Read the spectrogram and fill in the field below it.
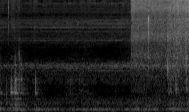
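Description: Steady hiss and crackle of onion frying in hot oil in a pan, growing louder and brighter partway through, with a few faint clicks and no talking.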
